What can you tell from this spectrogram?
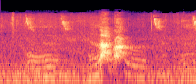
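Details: Siberian Husky puppies playing and eating: a couple of short, bright yelping cries near the middle, with soft rustling and faint whines between them.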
